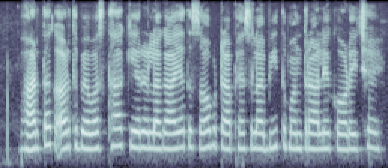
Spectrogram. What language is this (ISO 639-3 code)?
mai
